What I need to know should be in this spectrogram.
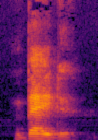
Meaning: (determiner) both
- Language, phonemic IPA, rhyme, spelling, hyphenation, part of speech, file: Dutch, /ˈbɛi̯.də/, -ɛi̯də, beide, bei‧de, determiner / pronoun, Nl-beide.ogg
